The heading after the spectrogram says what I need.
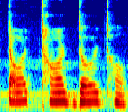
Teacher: मूर्धन्य मतलब जिसमें आपकी जीभ थोड़ी मुड़ती है, जैसे ट, ठ, ड, ठ, तो इसमें आपकी जीभ थोड़ी सी मुड़ती है, तो ये होता है मूर्धन्य।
